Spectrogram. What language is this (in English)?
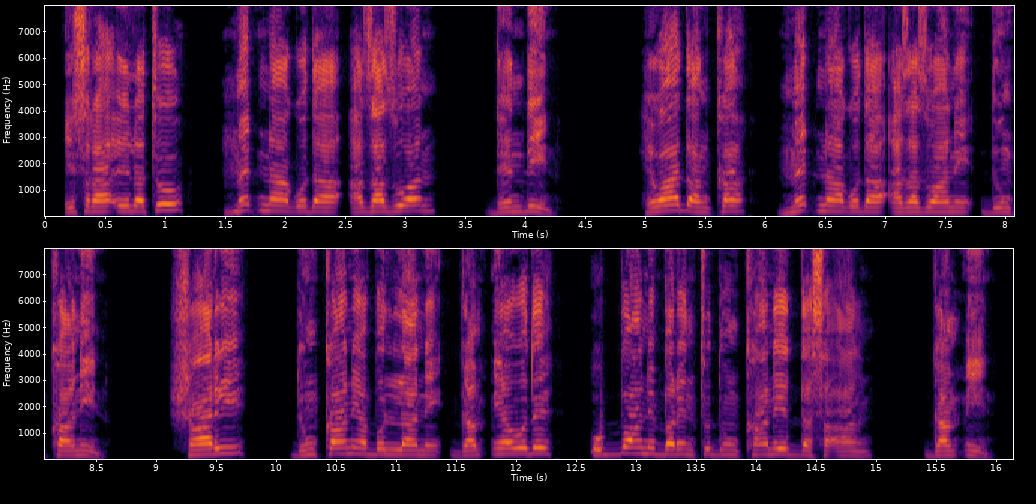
Dawro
